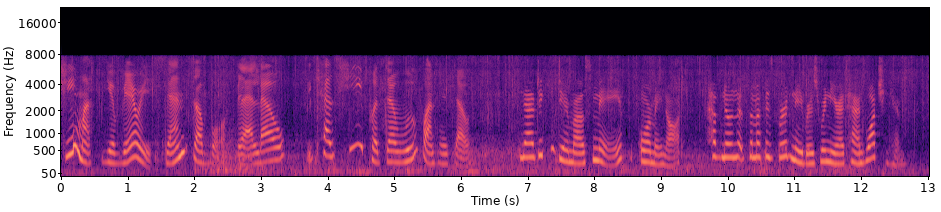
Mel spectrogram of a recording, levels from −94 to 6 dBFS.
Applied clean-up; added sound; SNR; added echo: none; Crumpling, crinkling + Thunder; 16 dB; none.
